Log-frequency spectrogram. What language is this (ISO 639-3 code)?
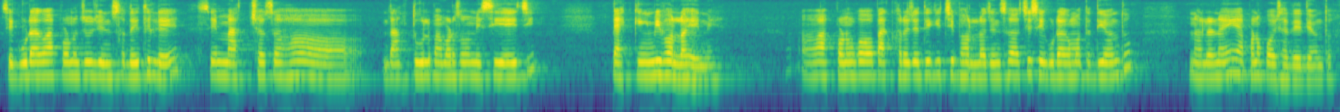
ori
